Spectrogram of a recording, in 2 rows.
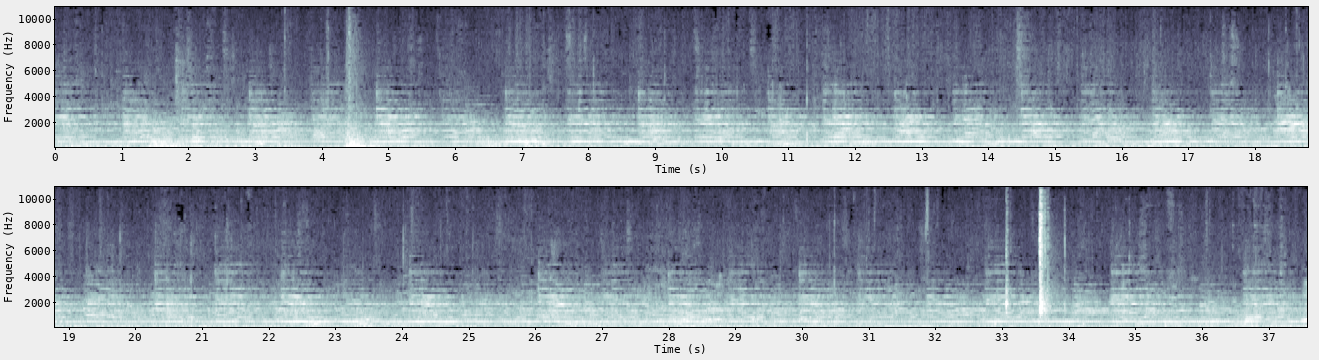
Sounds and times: crowd 0.0 - 5.5
Bells tolling in background 0.0 - 37.5
crowd 19.8 - 34.2

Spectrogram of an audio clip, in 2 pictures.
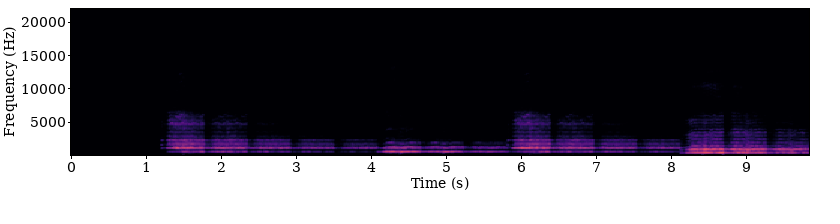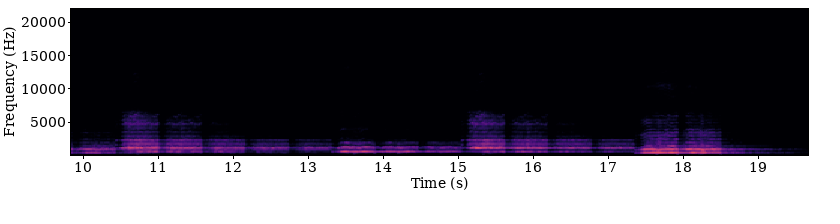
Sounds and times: Vocal 4.1 - 19.0

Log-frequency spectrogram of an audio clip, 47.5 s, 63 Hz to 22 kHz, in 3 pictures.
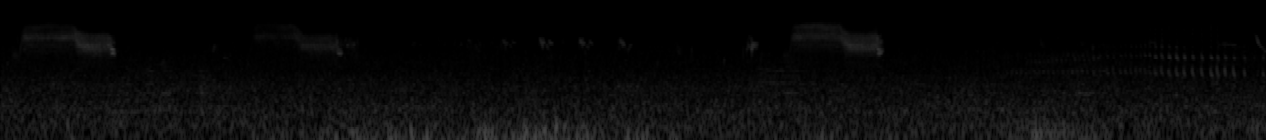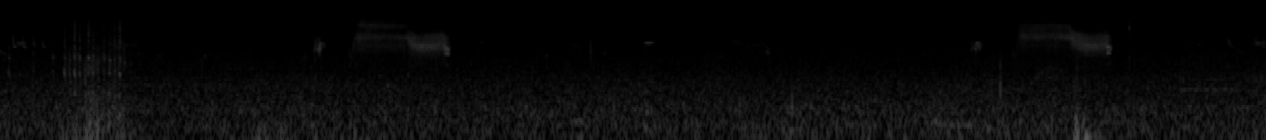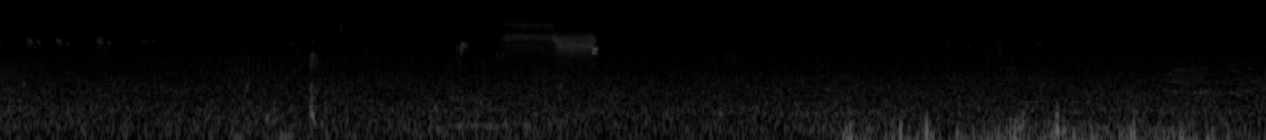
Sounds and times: insects 0.2 - 1.5
birds 2.6 - 4.5
insects 2.7 - 4.6
insects 9.4 - 11.1
insects 12.6 - 17.6
birds 12.8 - 17.6
insects 20.2 - 21.5
birds 28.0 - 29.8
insects 28.5 - 29.8
birds 37.2 - 39.2
insects 37.9 - 39.2

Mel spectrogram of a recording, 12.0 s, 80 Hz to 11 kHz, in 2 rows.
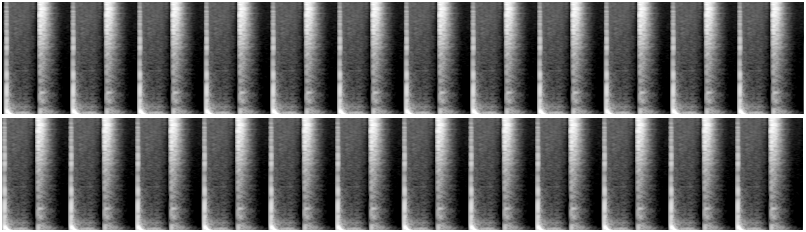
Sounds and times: Kick Drum 0.0 - 12.0

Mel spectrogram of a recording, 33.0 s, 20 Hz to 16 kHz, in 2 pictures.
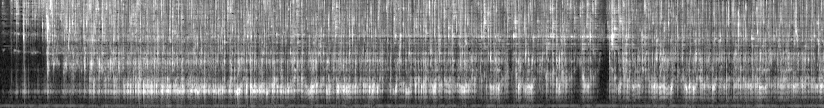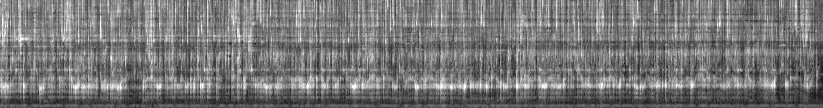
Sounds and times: Liquid slowly trickling into container 0.0 - 32.9

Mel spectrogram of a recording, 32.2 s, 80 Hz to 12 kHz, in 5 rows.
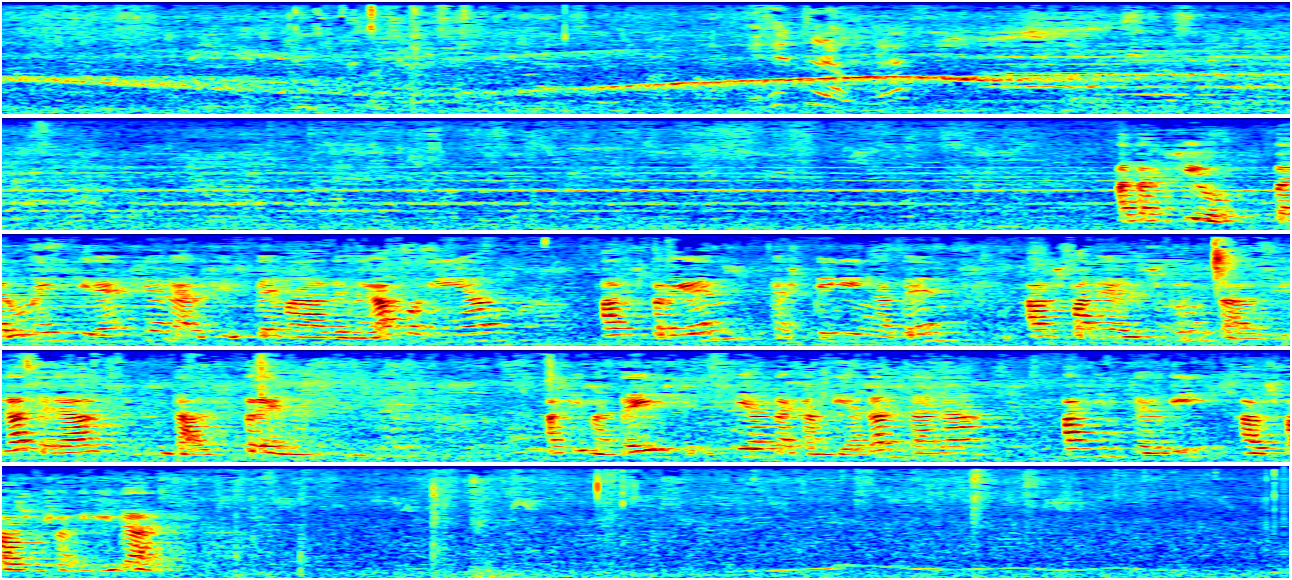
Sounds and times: birds are singing 25.2 - 32.1

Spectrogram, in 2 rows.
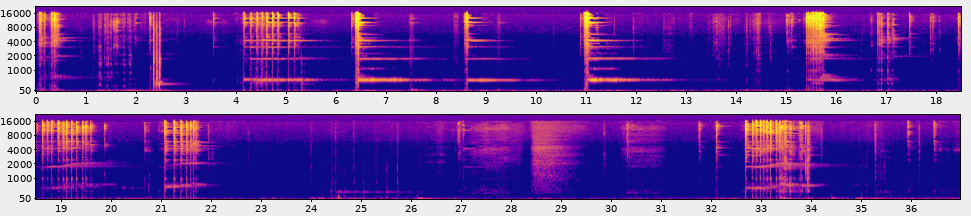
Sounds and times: video card heatsink being plucked and scraped 2.3 - 2.5

